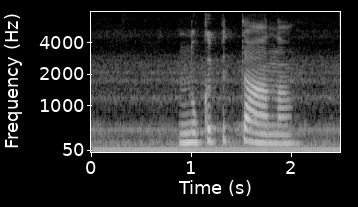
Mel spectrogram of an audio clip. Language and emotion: Russian, neutral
